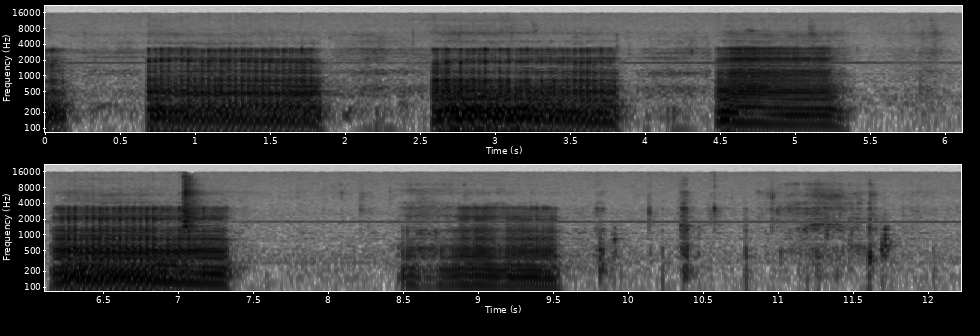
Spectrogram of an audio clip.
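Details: A Basset Hound mother guarding her pups from the curious grandfather dog gives five low, rough, drawn-out growls of about a second each, spaced about two seconds apart, some rising into a throaty whine, before fading into quiet shuffling.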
